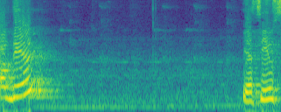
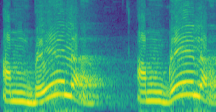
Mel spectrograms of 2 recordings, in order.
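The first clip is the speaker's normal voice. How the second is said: umbrella with the middle syllable stretched and rising; stress on BRE; 4 semitones lower, slower than usual. Shown as a demonstration. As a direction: lean on "bre" in umbrella, then fall away. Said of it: "এখানে আমরা একটু জোর দিয়ে বলবো".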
